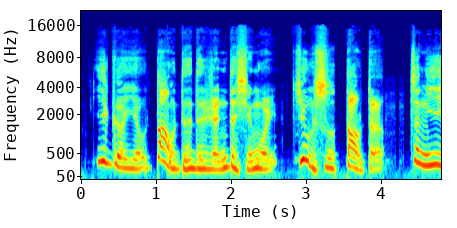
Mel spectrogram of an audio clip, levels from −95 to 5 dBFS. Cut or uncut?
cut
